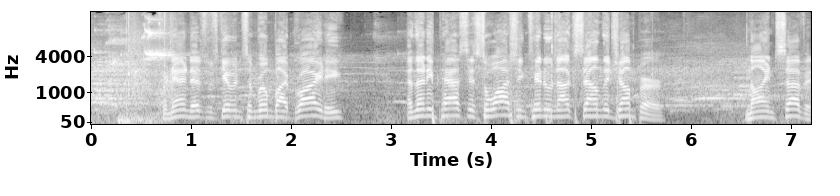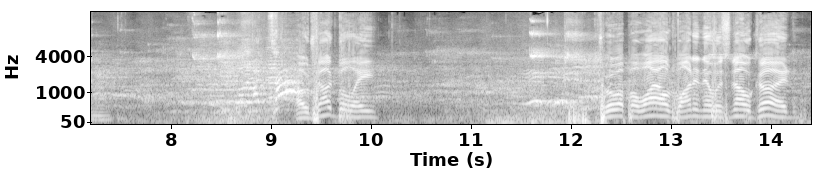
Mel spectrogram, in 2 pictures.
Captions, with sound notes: (crowd cheers) Fernandez was given some room by Brydie and then he passes to Washington who knocks down the jumper. 9-7. Ojugbele. Threw up a wild one and it was no good.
